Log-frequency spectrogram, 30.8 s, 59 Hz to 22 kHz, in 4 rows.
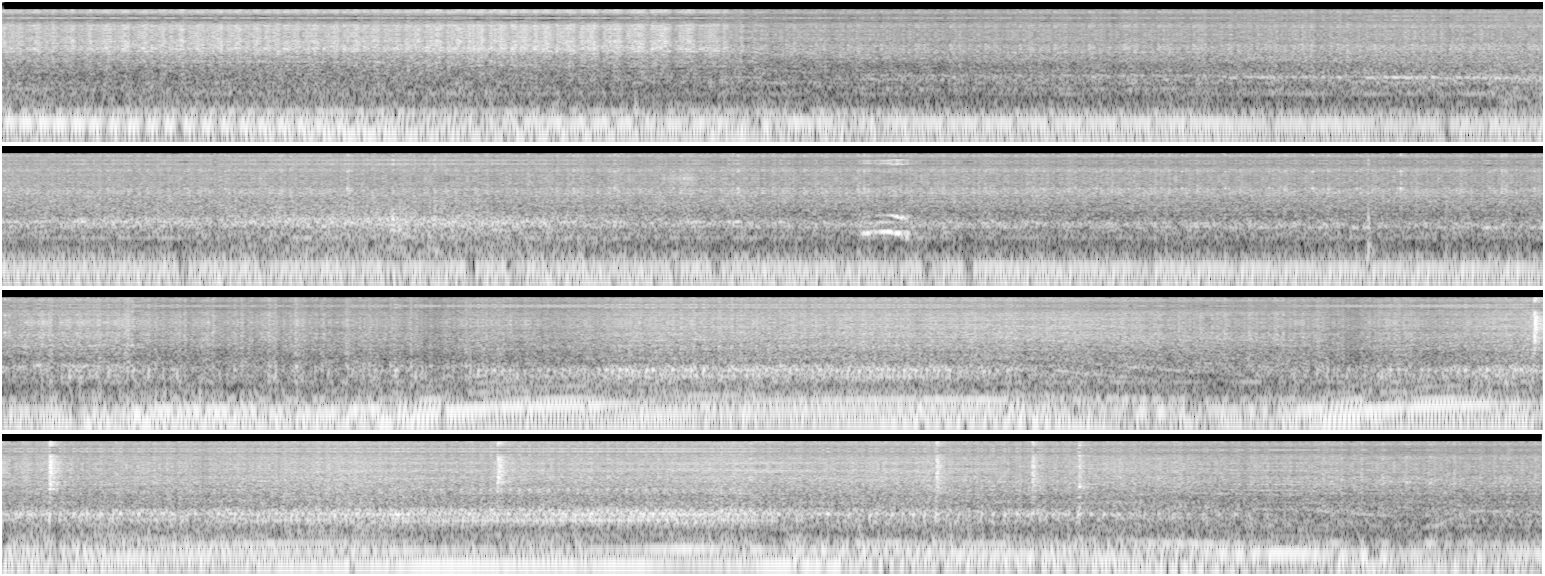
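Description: Mitsubishi Celeste 1.6-litre four-cylinder engine on twin Dellorto twin-barrel carburettors, breathing through an open exhaust with a Remus muffler. It idles steadily, then is revved up and let fall back several times in the second half.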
